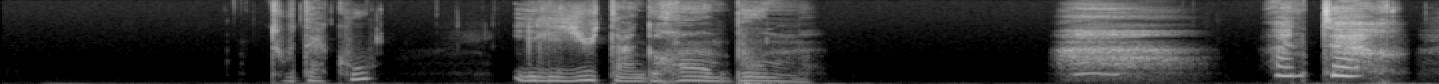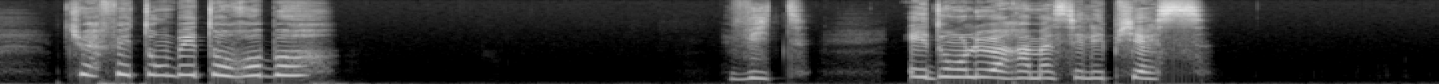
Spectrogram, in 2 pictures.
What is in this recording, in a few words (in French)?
robots fr; marmite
